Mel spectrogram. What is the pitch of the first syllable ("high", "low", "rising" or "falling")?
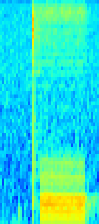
high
